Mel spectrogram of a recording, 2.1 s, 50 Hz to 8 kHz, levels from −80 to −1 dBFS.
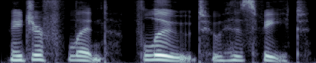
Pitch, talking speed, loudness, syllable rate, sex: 190 Hz, 170 wpm, -20 LUFS, 3.7 syllables/s, female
